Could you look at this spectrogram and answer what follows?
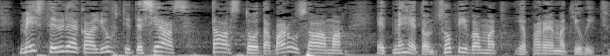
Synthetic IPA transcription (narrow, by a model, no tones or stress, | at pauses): me̞ːst̪e̞yle̞kɑːljuht̪id̪̥e̞se̞ɑst̪ɑːst̪o̞ːt̪ɑb̥ɑɾusɑːmɑe̞t̪me̞ɦe̞d̪̥o̞nso̞b̥ivɑmɑd̪̥jɑpɑɾe̞mɑd̪̥juɦḭd̪̥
